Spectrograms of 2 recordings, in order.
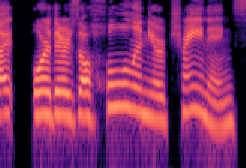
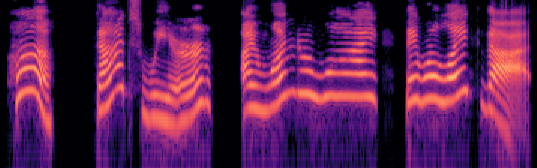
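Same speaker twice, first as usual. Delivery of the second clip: mock puzzlement; 7 semitones higher, slower than usual. Mock puzzlement after leaving ring.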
